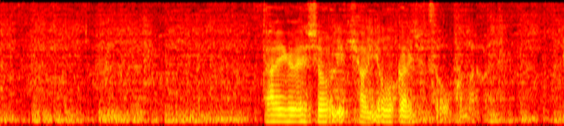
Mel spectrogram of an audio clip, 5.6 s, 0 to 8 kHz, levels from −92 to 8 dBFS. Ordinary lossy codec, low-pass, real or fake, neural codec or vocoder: none; 7.2 kHz; fake; vocoder, 22.05 kHz, 80 mel bands, HiFi-GAN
